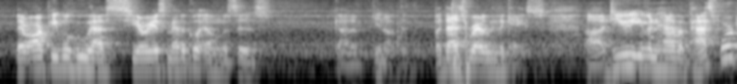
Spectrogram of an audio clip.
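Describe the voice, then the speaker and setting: Noticeable noise sits in the background. Over it, a man with a fairly high-pitched voice talks at a fairly quick pace. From Canada. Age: 30s. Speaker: streamer and gym trainer. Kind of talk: casual live-stream Q&A. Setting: live stream on a treadmill. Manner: stutters, repeats himself.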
